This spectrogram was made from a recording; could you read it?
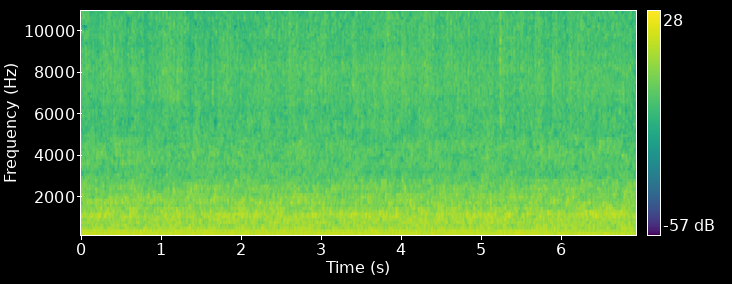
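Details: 2006 Craftsman 917.376160 push mower with 6.75 hp engine, found roadside and rusted out, running on 90-octane ethanol-free fuel: steady, even single-cylinder beat with no misses, knocks or surging; engine great though the deck is not reusable.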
